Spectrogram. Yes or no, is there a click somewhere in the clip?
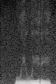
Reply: no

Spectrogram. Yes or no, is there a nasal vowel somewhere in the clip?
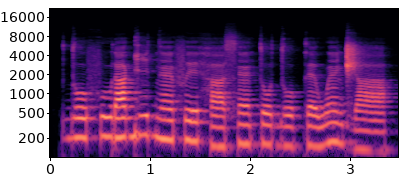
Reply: yes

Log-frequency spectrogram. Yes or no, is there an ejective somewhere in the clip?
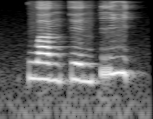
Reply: no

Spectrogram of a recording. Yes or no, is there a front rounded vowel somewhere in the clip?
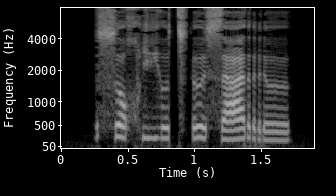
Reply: no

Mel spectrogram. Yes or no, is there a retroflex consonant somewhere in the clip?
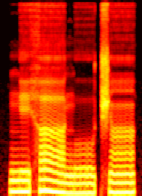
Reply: no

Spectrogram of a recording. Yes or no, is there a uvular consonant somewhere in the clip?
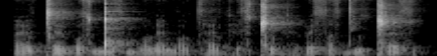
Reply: no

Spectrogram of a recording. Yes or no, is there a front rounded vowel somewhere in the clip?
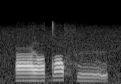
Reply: yes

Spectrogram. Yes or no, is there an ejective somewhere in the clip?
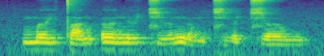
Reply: no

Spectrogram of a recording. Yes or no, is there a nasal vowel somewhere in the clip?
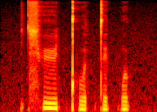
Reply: no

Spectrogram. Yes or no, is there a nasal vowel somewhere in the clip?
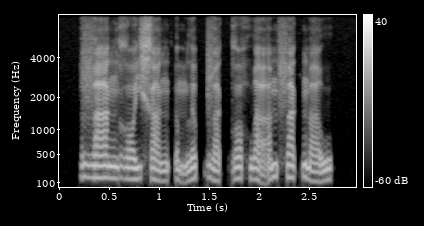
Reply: no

